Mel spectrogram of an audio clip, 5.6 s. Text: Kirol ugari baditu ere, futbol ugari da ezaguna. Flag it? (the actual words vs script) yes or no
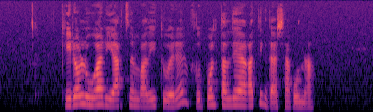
yes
